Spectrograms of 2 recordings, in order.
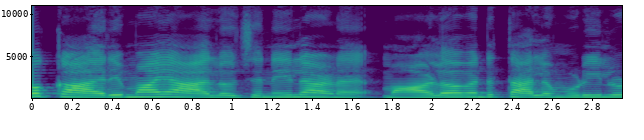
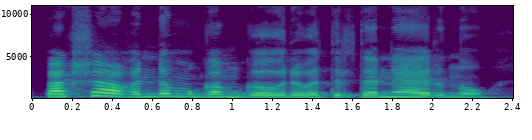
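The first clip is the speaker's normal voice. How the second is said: plain reading voice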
